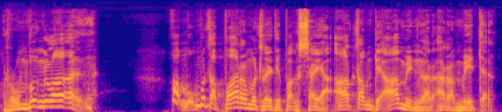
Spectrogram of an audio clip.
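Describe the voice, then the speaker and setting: A man acting out a stern, overprotective Ilocano-accented dad in an audio drama. He is demanding and ambitious for his child, with an expressive, varied delivery. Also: mid-range voice, a little slow. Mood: stern, lecturing. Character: strict, overprotective father, demanding and ambitious for daughter.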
